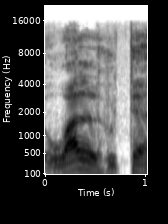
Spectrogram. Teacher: Jadi lam matinya dibaca jelas. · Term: izhar qamariah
